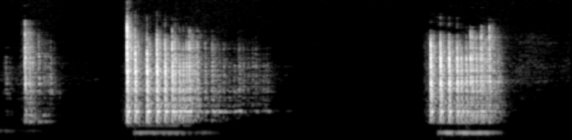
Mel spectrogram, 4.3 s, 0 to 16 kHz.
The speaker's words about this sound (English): Can you roll the dice one more time? Die. Sorry. 1.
